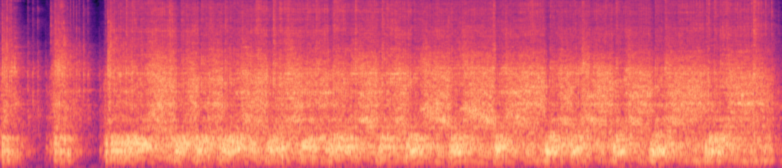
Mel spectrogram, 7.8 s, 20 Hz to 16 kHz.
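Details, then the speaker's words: 1991 Honda CR125 two-stroke barn-find after rebuild, first kick start; engine catches with crisp revving buzz, steady, not very smoky; normal running. "bad sounded good though didn't it how good did that sound what a sweet sound"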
